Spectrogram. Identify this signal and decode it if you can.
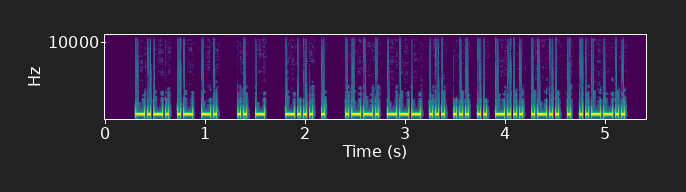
Morse code, heard as a keyed tone, about 38 wpm, 700 Hz. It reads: CAN IT BE POSSIBLE?
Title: Sentences from Top 500 Words 40wpm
